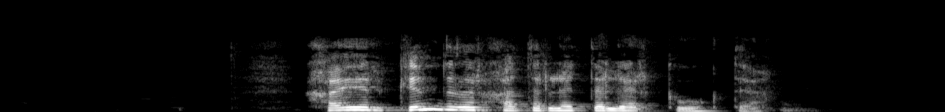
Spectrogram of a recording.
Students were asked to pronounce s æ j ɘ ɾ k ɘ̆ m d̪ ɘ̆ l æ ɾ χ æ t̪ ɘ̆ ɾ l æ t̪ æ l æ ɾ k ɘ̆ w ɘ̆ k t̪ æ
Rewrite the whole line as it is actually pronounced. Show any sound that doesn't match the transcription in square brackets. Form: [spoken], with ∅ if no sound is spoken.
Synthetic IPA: [χ] æ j ɘ ɾ k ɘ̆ m d̪ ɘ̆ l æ ɾ χ æ t̪ ɘ̆ ɾ l æ t̪ æ l æ ɾ k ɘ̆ w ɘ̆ k t̪ æ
